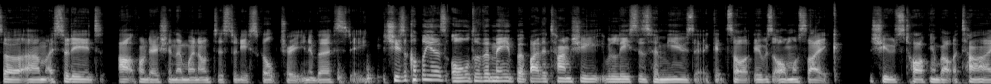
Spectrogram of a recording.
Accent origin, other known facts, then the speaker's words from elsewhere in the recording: Middlesbrough, North East England, United Kingdom; the northeast of England. For those American fans out there that are going, what is that accent? I'm from Middlesbrough.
